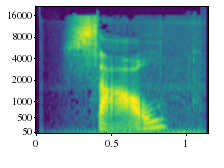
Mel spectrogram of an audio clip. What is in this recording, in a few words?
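"sao3", pinyin, south, female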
